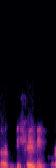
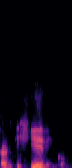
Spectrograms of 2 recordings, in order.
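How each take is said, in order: First: "antigénico" with plain ge, no i glide; missing I. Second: "antihigiénico" with an i glide before the e; I restored. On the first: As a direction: say "antigénico" as misspelled, je instead of jie. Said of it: "Ahí te falta una, una I". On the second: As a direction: say the jie clearly in "antihigiénico". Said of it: "porque has, has colocado Isaías antigénico". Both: Shown as a demonstration.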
